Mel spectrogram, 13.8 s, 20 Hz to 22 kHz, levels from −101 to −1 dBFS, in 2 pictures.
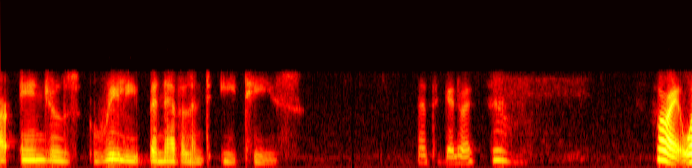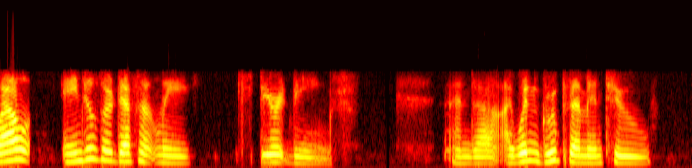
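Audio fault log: Throughout: AMR narrowband mobile codec. Speech is squeezed into a 200 Hz to 3.5 kHz telephone band, so nothing above 4 kHz survives. Pulse-driven vocal-tract coding at 10.2 kbps leaves plainly audible buzzy, synthetic texture.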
